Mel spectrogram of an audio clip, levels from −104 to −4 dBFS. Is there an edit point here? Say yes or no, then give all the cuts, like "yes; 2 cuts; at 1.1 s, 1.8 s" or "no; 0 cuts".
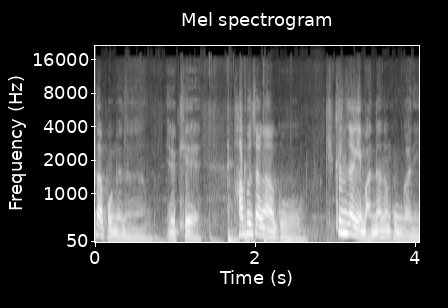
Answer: no; 0 cuts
